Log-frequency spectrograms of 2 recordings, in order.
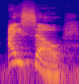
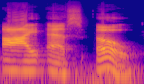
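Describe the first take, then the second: First: It is said as a single word. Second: It is said as three separate letters. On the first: "as in I S O is a word" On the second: "Some people say"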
